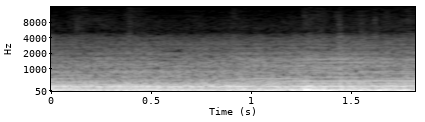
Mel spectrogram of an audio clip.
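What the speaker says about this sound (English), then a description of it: "let me use these paddle shifters. Go ahead and give me some downshifts." A 2025 Ram 1500 Rebel X engine hums low inside the cab, then briefly surges as a paddle-shifter downshift blips the revs near the end, on a snowy road.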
